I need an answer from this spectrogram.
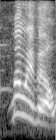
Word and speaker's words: Louisville: Can you pronounce this word? Louisville. Louisville, well done.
